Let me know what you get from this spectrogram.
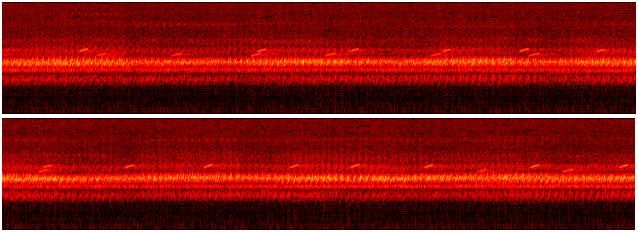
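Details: Frog chorus from backwater: dense, continuous high trilling wall of many callers, with short rising chirps repeating over the top every half second or so, steady throughout.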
